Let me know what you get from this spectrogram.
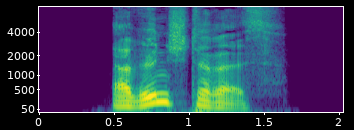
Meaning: strong/mixed nominative/accusative neuter singular comparative degree of erwünscht
- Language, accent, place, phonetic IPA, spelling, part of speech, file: German, Germany, Berlin, [ɛɐ̯ˈvʏnʃtəʁəs], erwünschteres, adjective, De-erwünschteres.ogg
